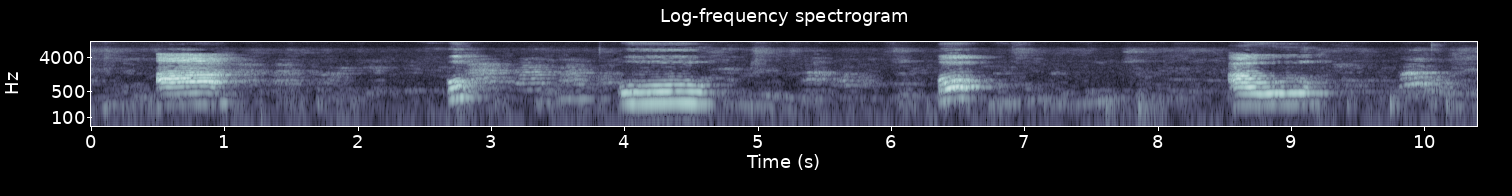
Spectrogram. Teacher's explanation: पश्च भाग जिसमें जीवा का पीछे का भाग सक्रिय रहता है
